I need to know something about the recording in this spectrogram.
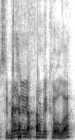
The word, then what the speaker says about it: Simone Formicola: screw up pronunciation um simone formicola it's quite perfect thank how you do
